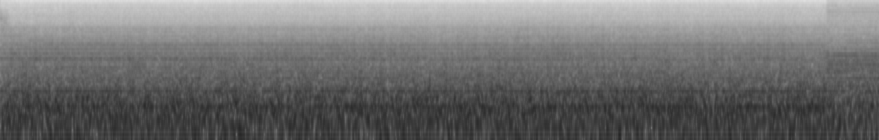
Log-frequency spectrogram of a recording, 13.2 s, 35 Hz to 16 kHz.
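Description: A 160cc motorcycle races flat out in fifth gear at about 125 km/h during a 2025 Xtreme 160R versus Pulsar N160 drag race, its engine a loud, unbroken drone blended with heavy rushing wind.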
